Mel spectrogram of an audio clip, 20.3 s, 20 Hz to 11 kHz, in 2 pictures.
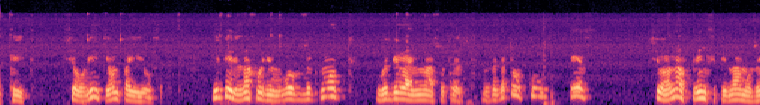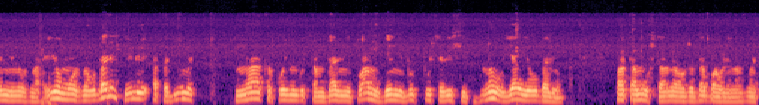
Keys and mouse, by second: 0.0 click, 1.1 middle click, 3.0 click, 5.3 click, 8.9 click, 11.6 click, 12.5 middle click, 14.6 middle click, 16.9 Delete, 18.5 KP_1, 19.5 middle click.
